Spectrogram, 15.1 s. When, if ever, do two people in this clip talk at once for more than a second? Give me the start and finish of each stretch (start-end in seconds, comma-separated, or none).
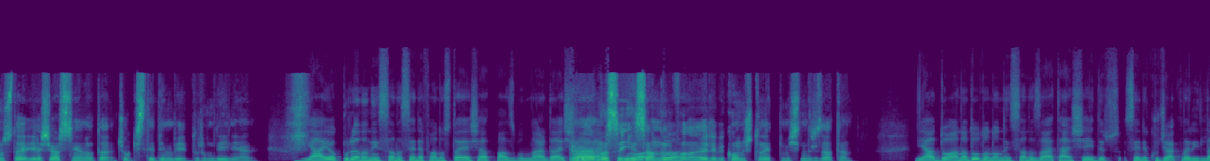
7.1-8.6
